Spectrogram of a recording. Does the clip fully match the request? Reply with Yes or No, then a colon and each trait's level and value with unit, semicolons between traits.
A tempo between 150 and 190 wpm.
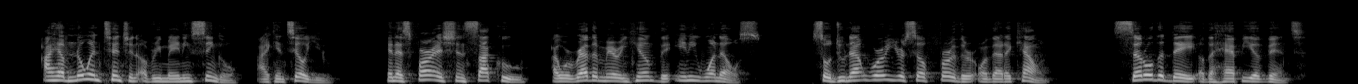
Yes: average, 185 wpm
